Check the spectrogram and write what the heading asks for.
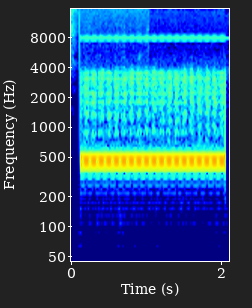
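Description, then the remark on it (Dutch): A steady, loud telephone line tone as a phone call connects holds at one pitch for about two seconds, starting and stopping abruptly with a click at each end, with nothing else around it. “En als alles goed gaat, hebben we hem nu aan de telefoon.”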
